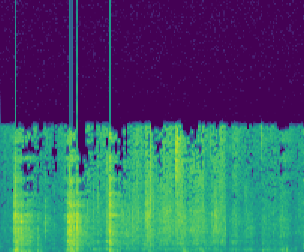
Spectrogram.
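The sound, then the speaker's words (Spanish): A pan of clams in sauce is shaken back and forth while cooking so the sauce works into the clams and they open, producing rattling clatters in uneven rhythmic bursts that soften toward the end, with no voices. “están escuchando una especie de vaivén.”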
